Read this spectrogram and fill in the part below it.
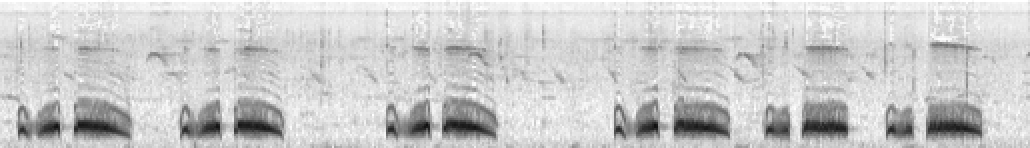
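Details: Spotted dove, or derkuku, giving repeated cooing phrases. Each is a cluster of two or three short soft notes ending in a longer hollow coo. Five phrases are separated by brief silences, with no other clear sounds.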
